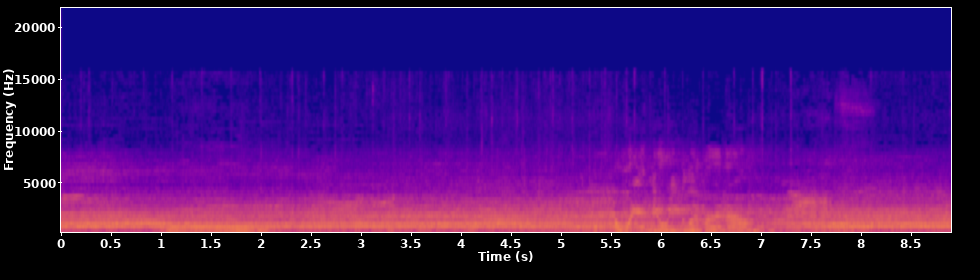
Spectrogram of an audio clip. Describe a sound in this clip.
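A large crowd cheers and shouts.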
